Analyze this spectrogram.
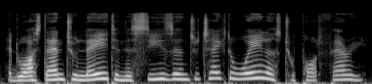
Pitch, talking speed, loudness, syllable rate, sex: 230 Hz, 240 wpm, -16 LUFS, 5.1 syllables/s, female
